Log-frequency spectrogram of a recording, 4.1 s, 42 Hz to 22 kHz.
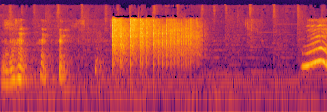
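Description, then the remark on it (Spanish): Dice clatter and rattle rapidly for about a second as a player rolls again in a game, a bright, dense burst of small hard knocks; the roll comes up 17. Short vocal sounds come just before it, and a voice rises in pitch at the end. “tira otra vez, por favor.”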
